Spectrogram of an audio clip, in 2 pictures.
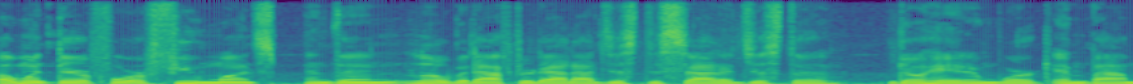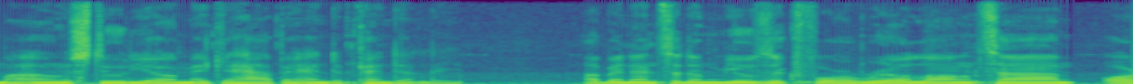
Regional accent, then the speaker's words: Pittsburgh, Pennsylvania, United States; Actually, I was born in Pittsburgh, PA, grew up in Belsouver on the south side of Pittsburgh.

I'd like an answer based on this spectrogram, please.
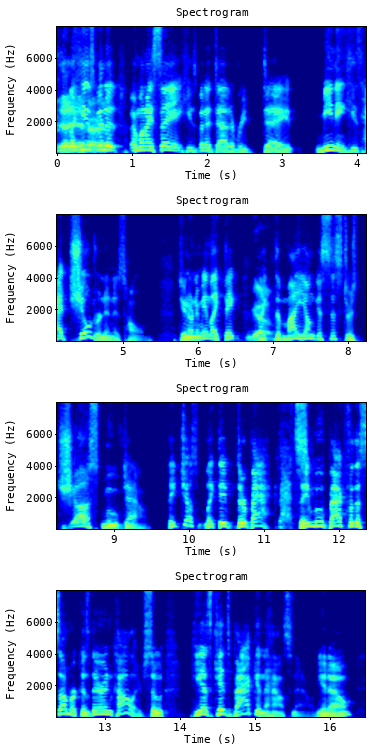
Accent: New Jersey, United States; also born or lived in Michigan, United States; But I grew up in Jersey. I was born in Michigan. My parents got divorced when I was 2. And so I grew up in Jersey with my mom, and my dad lived in Michigan.

